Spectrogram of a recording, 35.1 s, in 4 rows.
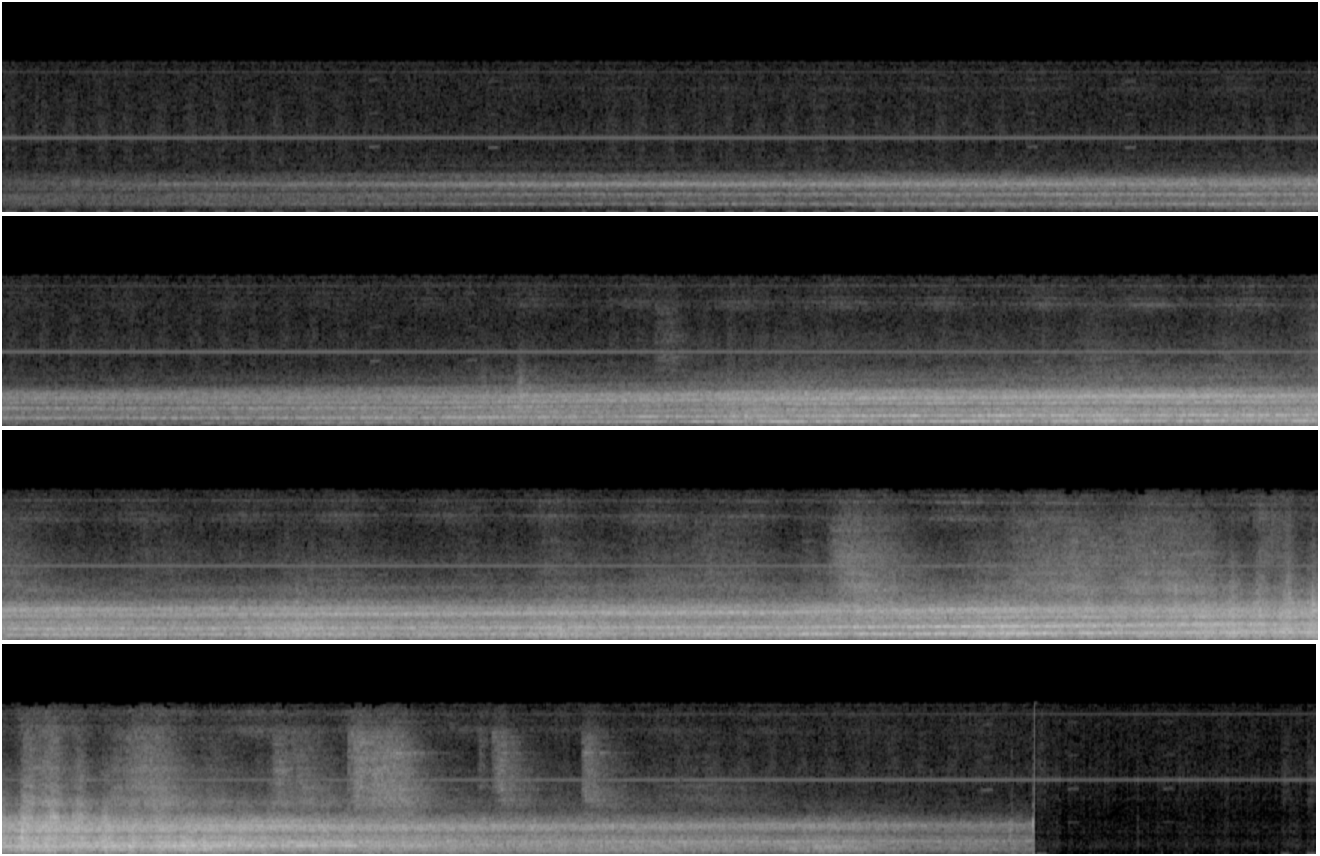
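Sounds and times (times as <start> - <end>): two-tone rising whine: 0.0 - 33.4
train accelerating past: 6.9 - 33.2.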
